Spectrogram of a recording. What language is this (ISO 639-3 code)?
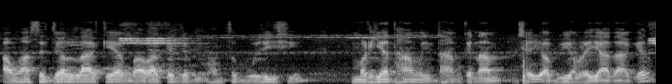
mai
